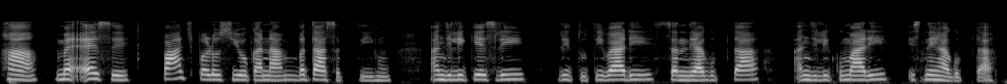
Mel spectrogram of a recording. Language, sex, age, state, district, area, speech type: Hindi, female, 45-60, Uttar Pradesh, Sonbhadra, rural, spontaneous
